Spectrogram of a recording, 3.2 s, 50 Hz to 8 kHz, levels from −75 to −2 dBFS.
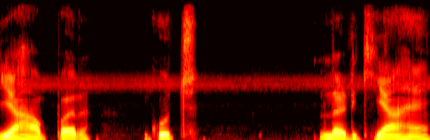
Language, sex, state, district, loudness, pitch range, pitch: Hindi, male, Uttar Pradesh, Hamirpur, -18 LUFS, 125-145 Hz, 135 Hz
